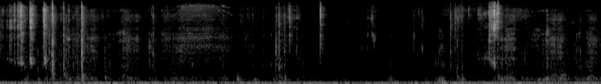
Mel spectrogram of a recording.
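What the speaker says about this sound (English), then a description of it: "And they're super crunchy, as you can hear." Close, crisp crunching of someone chewing crunchy cauliflower stalk snacks, irregular bites and munches repeating over several seconds with no talking.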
